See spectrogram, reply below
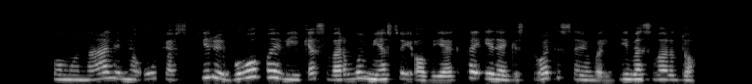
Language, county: Lithuanian, Panevėžys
